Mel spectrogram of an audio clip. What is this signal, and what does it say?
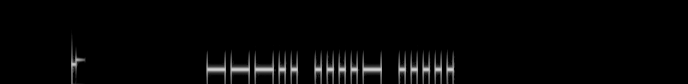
Morse code, heard as a keyed tone, about 20 wpm, 700 Hz. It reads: 845
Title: Common Cut Numbers - 3-Digit 20wpm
